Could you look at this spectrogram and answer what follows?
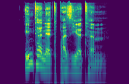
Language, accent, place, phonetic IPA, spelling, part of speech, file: German, Germany, Berlin, [ˈɪntɐnɛtbaˌziːɐ̯təm], internetbasiertem, adjective, De-internetbasiertem.ogg
- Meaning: strong dative masculine/neuter singular of internetbasiert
